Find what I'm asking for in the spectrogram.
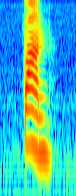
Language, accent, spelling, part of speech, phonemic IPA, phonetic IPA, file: Armenian, Eastern Armenian, պան, noun, /pɑn/, [pɑn], Hy-պան.ogg
- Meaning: 1. round loaf, bread 2. honeycomb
